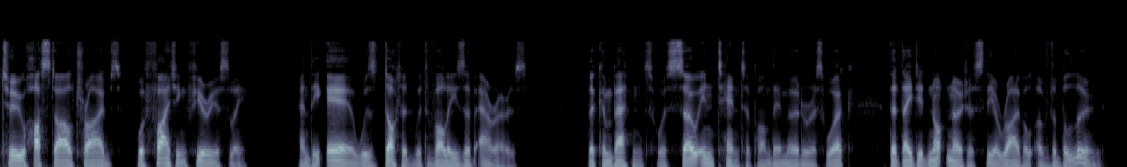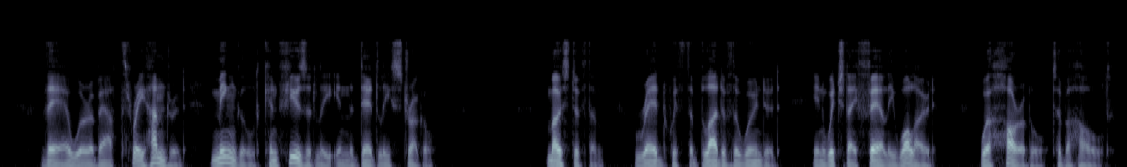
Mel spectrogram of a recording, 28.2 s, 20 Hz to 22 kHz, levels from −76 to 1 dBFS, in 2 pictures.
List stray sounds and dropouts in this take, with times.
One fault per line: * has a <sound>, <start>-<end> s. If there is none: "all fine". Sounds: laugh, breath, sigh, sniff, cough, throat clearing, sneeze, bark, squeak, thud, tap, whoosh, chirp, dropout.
all fine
